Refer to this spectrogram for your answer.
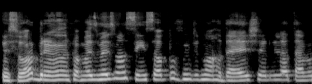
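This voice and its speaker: With a Salvador accent, a woman talks at a fairly quick pace. Her pitch variation is ordinary. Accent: northeastern Brazilian (Salvador). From Salvador, Bahia, Brazil. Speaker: service designer and researcher. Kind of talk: podcast interview.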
